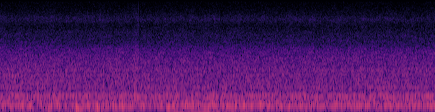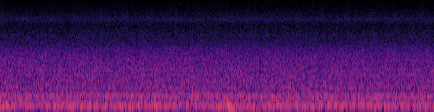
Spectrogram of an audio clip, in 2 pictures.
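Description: Steady background noise under the faint sound of a steel spoon stirring yogurt raita in a clay pot, with a few soft knocks of the spoon against the pot.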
